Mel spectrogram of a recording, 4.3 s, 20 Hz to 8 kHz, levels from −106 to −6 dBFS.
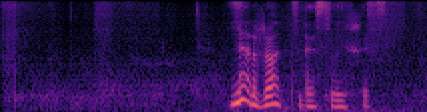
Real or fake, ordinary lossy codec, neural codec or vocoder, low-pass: fake; none; codec, 16 kHz, 0.8 kbps, ZipCodec; none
